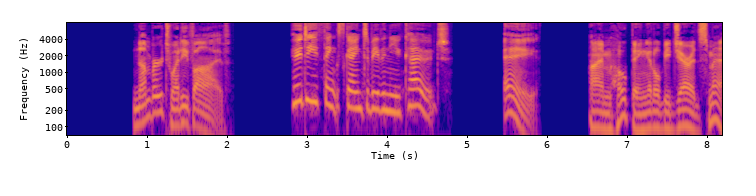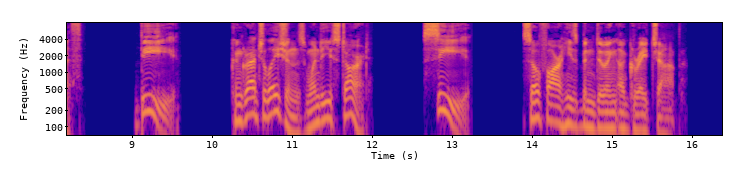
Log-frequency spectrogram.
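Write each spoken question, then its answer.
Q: Who do you think's going to be the new coach?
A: A: I'm hoping it'll be Jared Smith.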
